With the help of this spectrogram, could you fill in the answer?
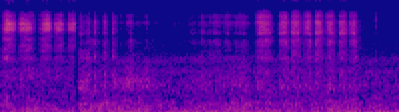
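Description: The felt chisel tip of an art marker rubs and scratches across a flat paper coloring page while coloring leaves. It makes quiet, bright, hissy back-and-forth strokes in quick, uneven bursts with a faint low rumble underneath.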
